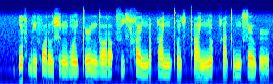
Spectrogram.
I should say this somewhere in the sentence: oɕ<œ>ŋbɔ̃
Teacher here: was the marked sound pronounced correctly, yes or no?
yes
